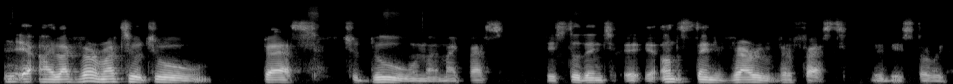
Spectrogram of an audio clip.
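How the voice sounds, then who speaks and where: A male English teacher whose first language is Portuguese, speaking halting English full of fillers over a video call. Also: fairly low pitch, darkish tone. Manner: halting non-native English, many fillers. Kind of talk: casual conversation practice.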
